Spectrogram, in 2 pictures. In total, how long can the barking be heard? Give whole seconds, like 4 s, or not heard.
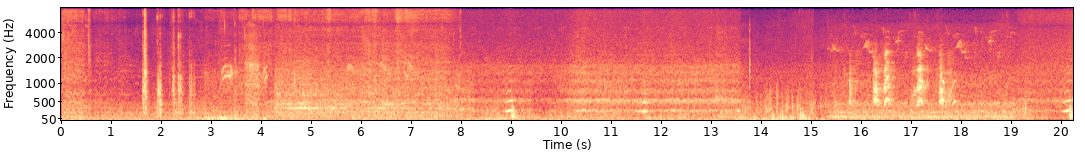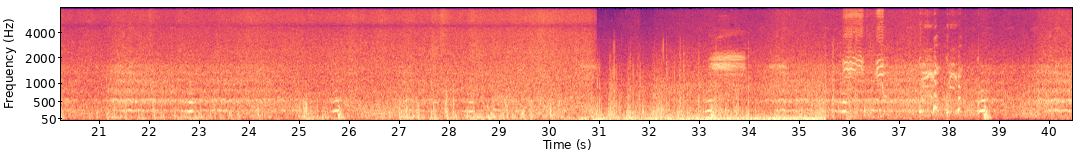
2 s.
